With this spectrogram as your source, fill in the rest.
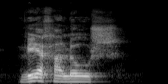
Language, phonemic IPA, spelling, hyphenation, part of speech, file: Dutch, /ˈʋeːr.ɣaːˌloːs/, weergaloos, weer‧ga‧loos, adjective, Nl-weergaloos.ogg
- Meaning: unrivalled, unequalled, unique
